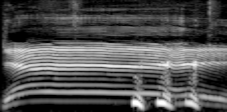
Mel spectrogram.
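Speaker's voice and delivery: very high, very loud, shrill sarcastic cheer. Reacting to news that a driver signed with Cadillac: sarcastic enthusiasm. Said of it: "I said enthusiastically, sarcastically, and not happily".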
